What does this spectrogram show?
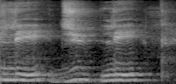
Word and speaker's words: lait: Du lait, alors, en leche sería, ¿verdad? Pero eso no importa, importante es el sonido AI. Le, le, por ejemplo, du chocolat au lait, le, bien, acuérdense, le.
